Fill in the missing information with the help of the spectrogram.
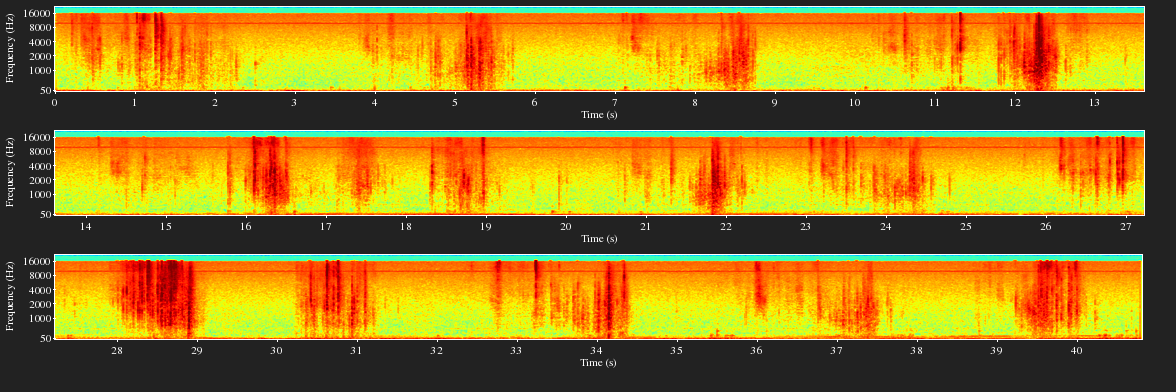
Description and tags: Page Scrolling
Scrolling through book
Page, Scrolling-book, Book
